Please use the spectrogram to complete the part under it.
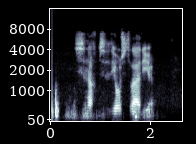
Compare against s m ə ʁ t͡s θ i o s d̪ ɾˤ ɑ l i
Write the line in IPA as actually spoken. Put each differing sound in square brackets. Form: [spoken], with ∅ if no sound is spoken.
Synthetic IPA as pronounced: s [n] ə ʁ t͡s [ð] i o s [t̪] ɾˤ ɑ l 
